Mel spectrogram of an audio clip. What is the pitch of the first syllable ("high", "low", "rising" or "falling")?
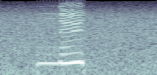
falling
